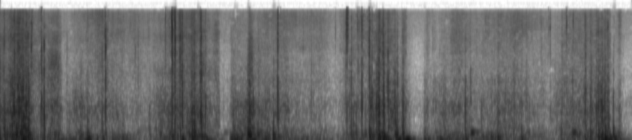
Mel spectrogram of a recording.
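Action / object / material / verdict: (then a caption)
scrape / fabric cover over a microphone / fabric / none. Long pink nails and fingertips scratch and rub green hexagon-pattern fabric wrapped over a microphone, close up. The result is dense, muffled, low-heavy scratching and crinkly rubbing in uneven bursts, with scattered sharp crackles and thumps.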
